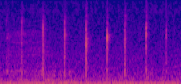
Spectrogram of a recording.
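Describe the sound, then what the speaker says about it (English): A slow, quiet golf clap, about eight light, evenly spaced hand claps heard close and alone, with no talking over them. "I don't know if the golf clap is coming through"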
